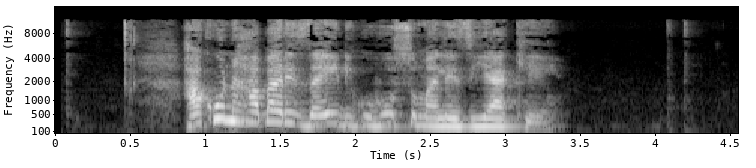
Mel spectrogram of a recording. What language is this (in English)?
Swahili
